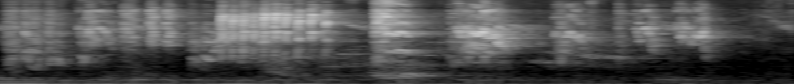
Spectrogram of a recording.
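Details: Budgerigars chirping cheerfully: a busy run of buzzy, rasping chatter and quick sharp tweets, including a rapid stuttering burst, delivered in uneven spurts that fade toward the end.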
